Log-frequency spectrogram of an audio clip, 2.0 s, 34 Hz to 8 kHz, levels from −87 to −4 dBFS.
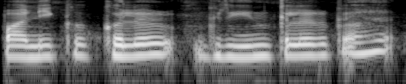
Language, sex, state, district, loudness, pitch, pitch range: Hindi, female, Uttar Pradesh, Shamli, -20 LUFS, 215 Hz, 205-230 Hz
